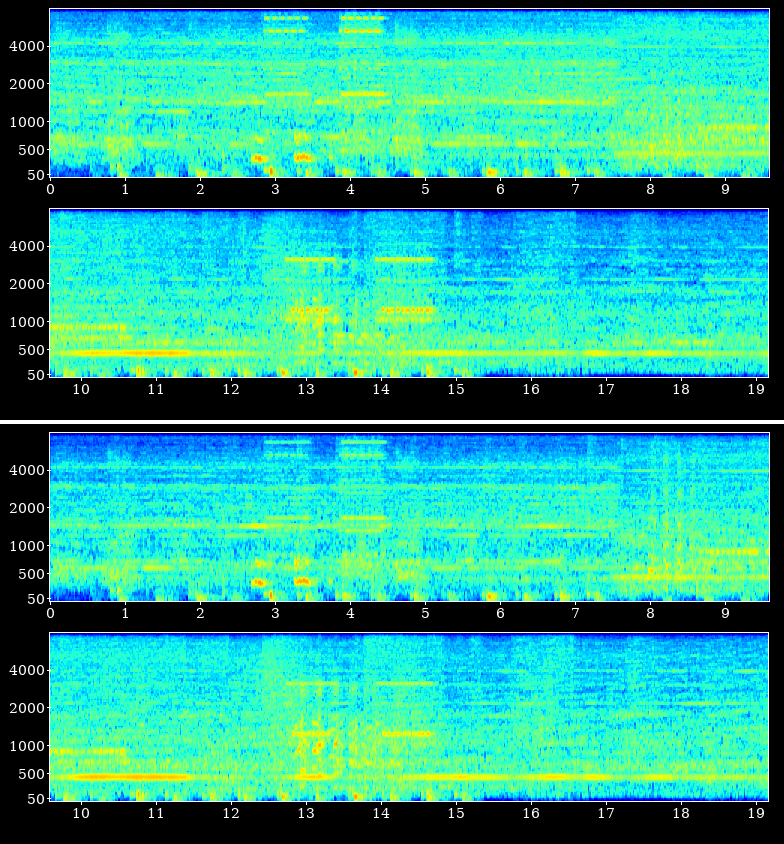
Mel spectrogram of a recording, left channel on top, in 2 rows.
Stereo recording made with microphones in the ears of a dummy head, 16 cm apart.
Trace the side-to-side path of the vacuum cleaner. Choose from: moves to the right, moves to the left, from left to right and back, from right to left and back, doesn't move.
moves to the right.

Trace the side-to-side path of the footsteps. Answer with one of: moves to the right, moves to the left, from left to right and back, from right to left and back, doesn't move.
from left to right and back.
